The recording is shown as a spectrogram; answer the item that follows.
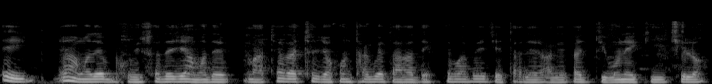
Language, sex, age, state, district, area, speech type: Bengali, male, 30-45, West Bengal, Darjeeling, rural, spontaneous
